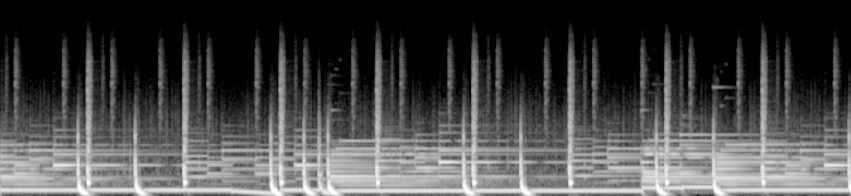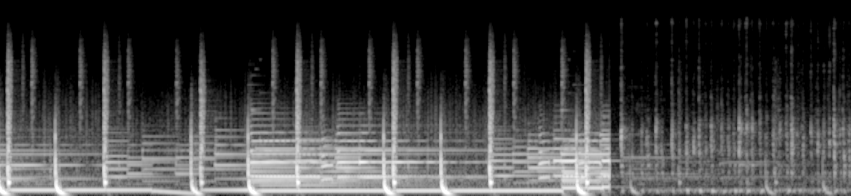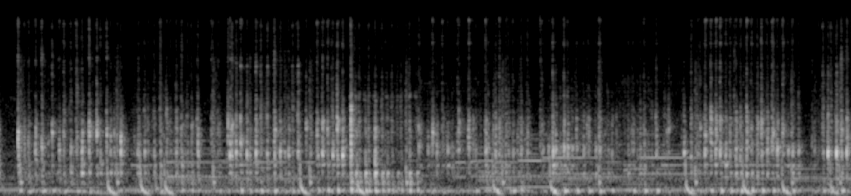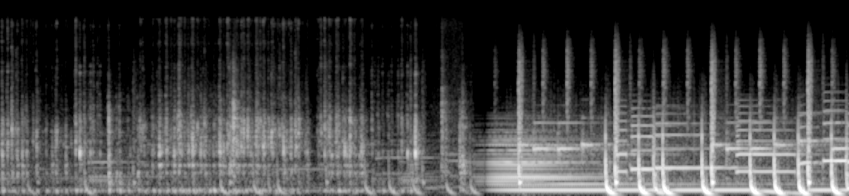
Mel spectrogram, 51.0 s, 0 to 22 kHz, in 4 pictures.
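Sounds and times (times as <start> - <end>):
fast keyboard typing: 21.2 - 45.2.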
